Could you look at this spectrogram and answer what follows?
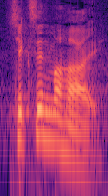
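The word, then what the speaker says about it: Csikszentmihalyi: uh someone up here said it's chicksen mahai chicksen mahigh that's how he pronounces it yeah yeah um chicken Mii um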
